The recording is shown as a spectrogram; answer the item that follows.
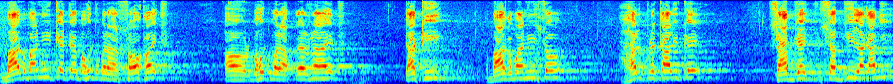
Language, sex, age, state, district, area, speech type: Maithili, male, 60+, Bihar, Supaul, rural, spontaneous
